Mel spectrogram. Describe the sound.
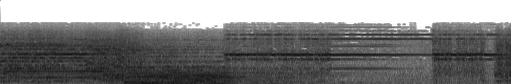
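A telephone bell rings in an old radio drama, a steady, continuous metallic trill whose tone shifts partway through before carrying on to the end.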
